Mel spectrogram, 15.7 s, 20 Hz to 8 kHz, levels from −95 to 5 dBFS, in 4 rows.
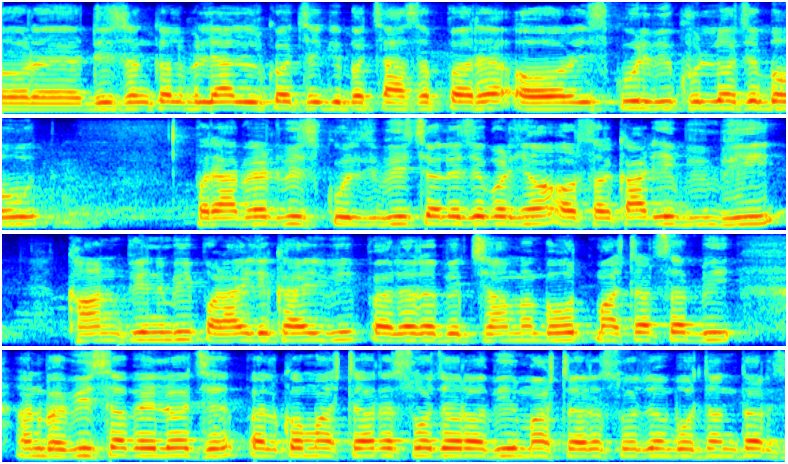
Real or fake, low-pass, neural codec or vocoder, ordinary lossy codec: real; none; none; none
